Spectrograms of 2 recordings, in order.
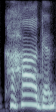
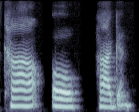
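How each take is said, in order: First: The A and O merge into one vowel. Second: The A and O are sounded as separate vowels. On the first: The speaker calls it wrong. "put the A and O together" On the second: The speaker calls it right. "more like the Spanish every vowel"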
